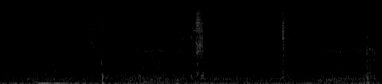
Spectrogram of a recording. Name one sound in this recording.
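Playing cards tap and click as they are flicked.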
